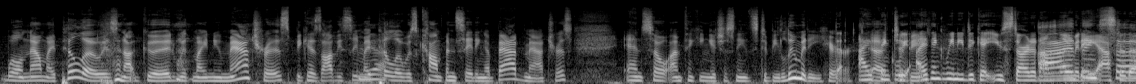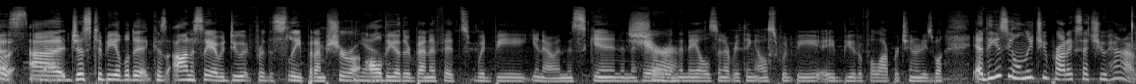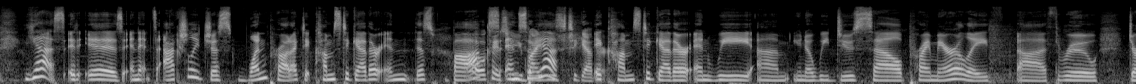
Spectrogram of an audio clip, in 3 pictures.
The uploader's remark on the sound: BEaUty Inside and Out was Live at Aesthetic Everything Show in Scottsdale, AZ.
